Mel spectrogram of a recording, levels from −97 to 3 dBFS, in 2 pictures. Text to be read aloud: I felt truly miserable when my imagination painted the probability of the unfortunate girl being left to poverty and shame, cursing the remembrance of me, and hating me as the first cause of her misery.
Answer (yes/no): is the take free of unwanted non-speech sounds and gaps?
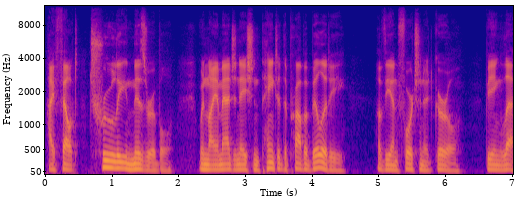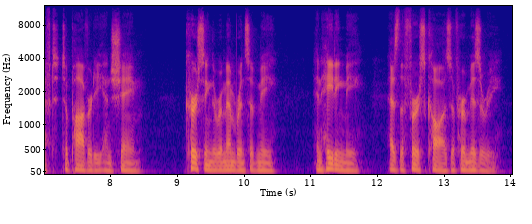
yes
